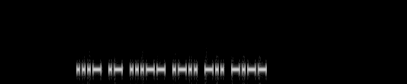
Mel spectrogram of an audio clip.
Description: Morse code, heard as a keyed tone, about 43 wpm, 700 Hz. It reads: VA3LDY
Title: DXCC-100 Call Signs - 6 Characters - 45wpm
